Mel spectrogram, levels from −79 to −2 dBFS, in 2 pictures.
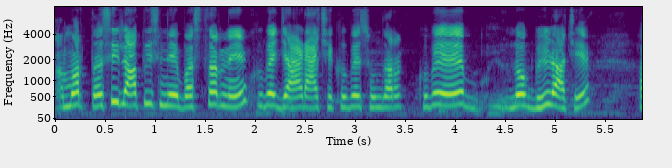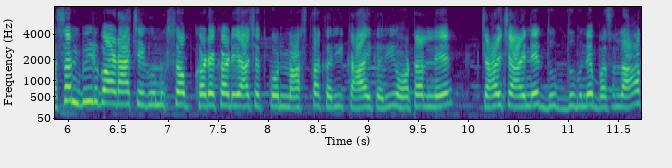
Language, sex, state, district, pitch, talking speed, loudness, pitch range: Halbi, female, Chhattisgarh, Bastar, 275 Hz, 185 wpm, -19 LUFS, 255-295 Hz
